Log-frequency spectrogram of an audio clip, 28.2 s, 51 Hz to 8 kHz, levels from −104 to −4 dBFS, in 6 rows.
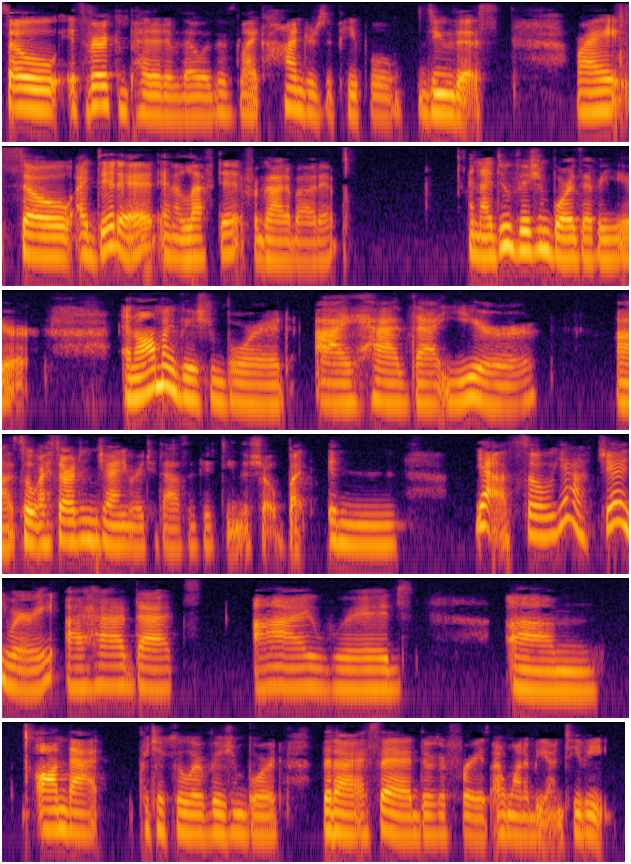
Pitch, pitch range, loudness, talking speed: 150 Hz, 140-165 Hz, -24 LUFS, 165 wpm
